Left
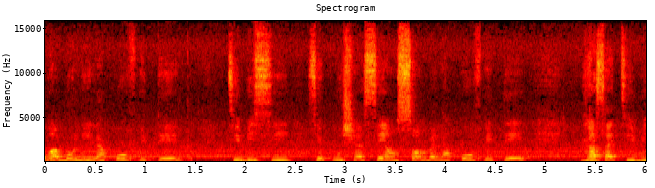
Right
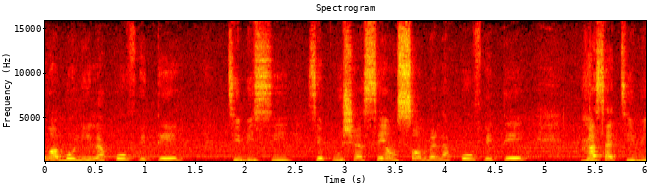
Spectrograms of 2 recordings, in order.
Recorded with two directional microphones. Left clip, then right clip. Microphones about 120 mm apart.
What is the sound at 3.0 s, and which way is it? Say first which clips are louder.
Speech: right 5 dB; 15° right (ahead or behind).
